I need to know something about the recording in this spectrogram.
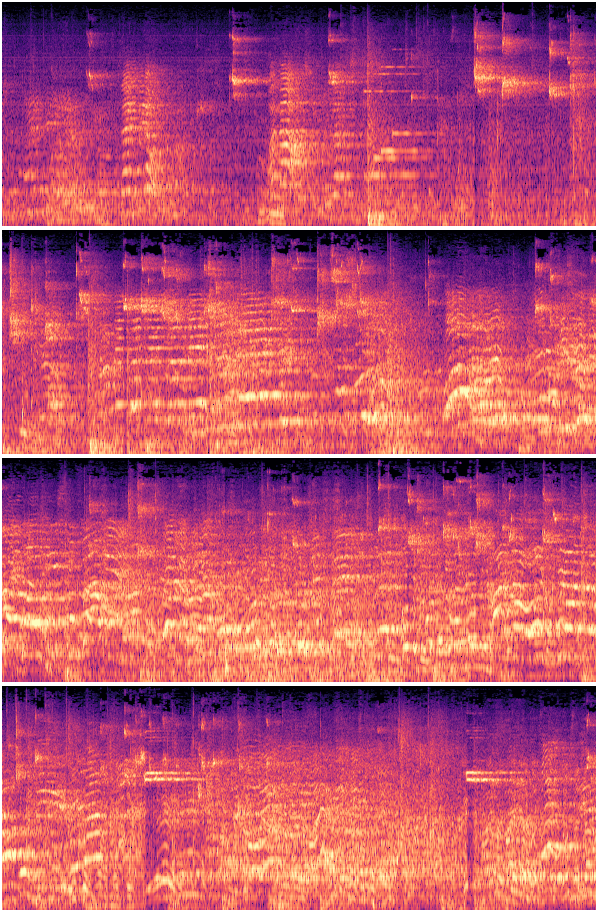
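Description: Young women players shout to each other across the court.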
